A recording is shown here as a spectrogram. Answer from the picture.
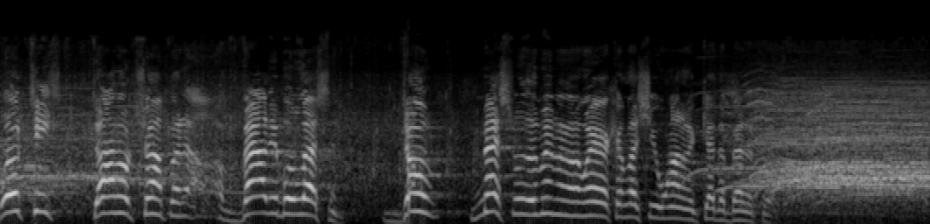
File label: PRESIDENT BIDEN GIBBERISH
